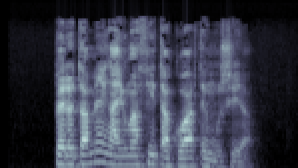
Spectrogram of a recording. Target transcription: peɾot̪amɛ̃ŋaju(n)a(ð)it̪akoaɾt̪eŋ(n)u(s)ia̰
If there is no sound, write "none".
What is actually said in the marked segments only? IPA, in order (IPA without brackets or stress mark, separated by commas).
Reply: ŋ, θ, m, s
